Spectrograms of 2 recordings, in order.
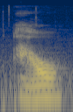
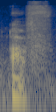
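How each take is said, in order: First: The syllable ends in a gliding ow vowel. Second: The syllable ends with a clear f sound. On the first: The speaker calls it right. "It becomes au" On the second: The speaker calls it wrong. "It's not af. don't don't say af"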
